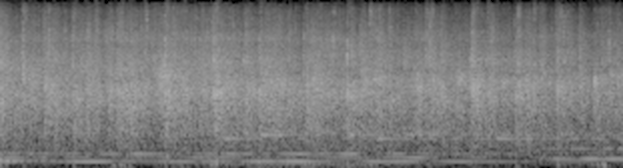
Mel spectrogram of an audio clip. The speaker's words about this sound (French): est-ce que tu peux acclamer Dieu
